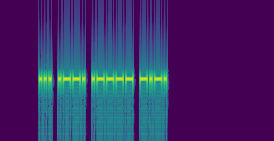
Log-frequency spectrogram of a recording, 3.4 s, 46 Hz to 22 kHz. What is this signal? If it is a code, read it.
Morse code, heard as a keyed tone, about 40 wpm, 700 Hz. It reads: SP1C
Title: DXCC-100 Call Signs - 4 Characters - 40wpm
